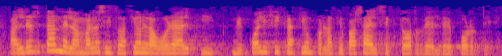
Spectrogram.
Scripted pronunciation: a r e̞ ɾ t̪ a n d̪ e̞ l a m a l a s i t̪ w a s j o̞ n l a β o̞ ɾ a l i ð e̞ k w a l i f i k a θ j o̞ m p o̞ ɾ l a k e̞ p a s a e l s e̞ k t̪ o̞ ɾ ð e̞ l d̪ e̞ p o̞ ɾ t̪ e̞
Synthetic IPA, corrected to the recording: a l e̞ ɾ t̪ a n d̪ e̞ l a m a l a s i t̪ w a θ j o̞ n l a β o̞ ɾ a l i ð e̞ k w a l i f i k a θ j o̞ m p o̞ ɾ l a k e̞ p a s a e l s e̞ k t̪ o̞ ɾ ð e̞ l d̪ e̞ p o̞ ɾ t̪ e̞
